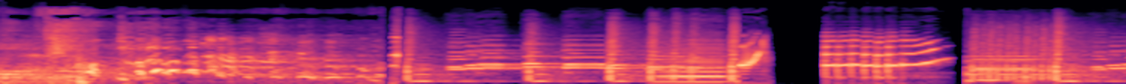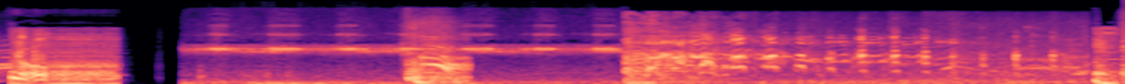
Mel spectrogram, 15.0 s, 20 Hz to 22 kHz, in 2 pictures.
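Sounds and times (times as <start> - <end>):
crickets chirping: 8.7 - 12.9.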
